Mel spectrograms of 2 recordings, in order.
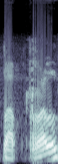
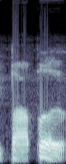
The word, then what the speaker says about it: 밥을: Karena ini huruf terakhirannya adalah konsonan, maka partikelnya adalah l, bukan bab rel tapi babel ya.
